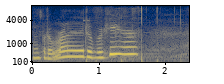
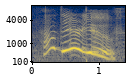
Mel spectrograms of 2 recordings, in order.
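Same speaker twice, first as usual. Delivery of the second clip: higher, louder hammed-up how dare you; mock outrage; 10 semitones higher, 5 dB louder, slower than usual. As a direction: shout it like a cartoon villain scolding.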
